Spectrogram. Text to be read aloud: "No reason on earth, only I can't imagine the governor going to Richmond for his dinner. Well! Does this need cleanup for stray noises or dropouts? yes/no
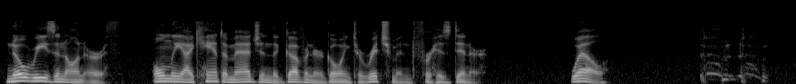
yes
